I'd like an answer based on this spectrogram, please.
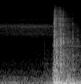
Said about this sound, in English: The back door opens and I hear boots stomping towards the living room.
